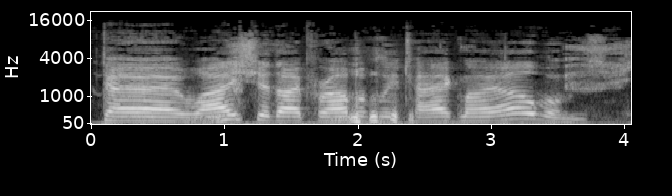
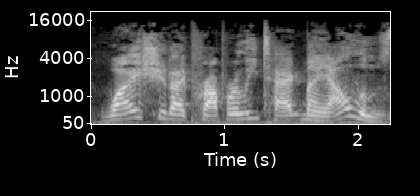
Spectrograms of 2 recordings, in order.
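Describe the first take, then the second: First: It is said in a dopey duh voice. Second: It is said in a normal voice.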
